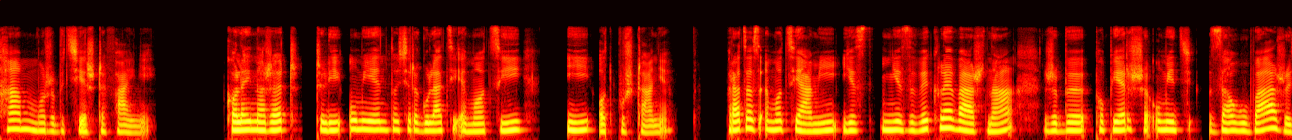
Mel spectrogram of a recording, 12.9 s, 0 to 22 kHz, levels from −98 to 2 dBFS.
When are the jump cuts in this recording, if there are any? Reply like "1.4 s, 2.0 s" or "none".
none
